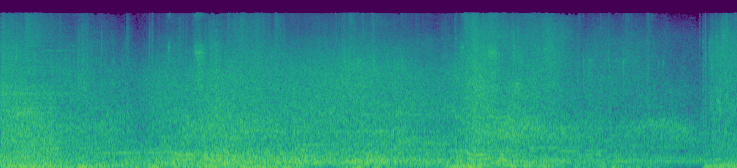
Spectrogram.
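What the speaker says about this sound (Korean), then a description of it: "아 폭풍 제일 짜증난다" Thunder from a storm affix in a World of Warcraft Dragonflight dungeon rumbles loud and continuous, a dense rolling roar with surging crashes, like heavy rain and thunder, sustained without pause.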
